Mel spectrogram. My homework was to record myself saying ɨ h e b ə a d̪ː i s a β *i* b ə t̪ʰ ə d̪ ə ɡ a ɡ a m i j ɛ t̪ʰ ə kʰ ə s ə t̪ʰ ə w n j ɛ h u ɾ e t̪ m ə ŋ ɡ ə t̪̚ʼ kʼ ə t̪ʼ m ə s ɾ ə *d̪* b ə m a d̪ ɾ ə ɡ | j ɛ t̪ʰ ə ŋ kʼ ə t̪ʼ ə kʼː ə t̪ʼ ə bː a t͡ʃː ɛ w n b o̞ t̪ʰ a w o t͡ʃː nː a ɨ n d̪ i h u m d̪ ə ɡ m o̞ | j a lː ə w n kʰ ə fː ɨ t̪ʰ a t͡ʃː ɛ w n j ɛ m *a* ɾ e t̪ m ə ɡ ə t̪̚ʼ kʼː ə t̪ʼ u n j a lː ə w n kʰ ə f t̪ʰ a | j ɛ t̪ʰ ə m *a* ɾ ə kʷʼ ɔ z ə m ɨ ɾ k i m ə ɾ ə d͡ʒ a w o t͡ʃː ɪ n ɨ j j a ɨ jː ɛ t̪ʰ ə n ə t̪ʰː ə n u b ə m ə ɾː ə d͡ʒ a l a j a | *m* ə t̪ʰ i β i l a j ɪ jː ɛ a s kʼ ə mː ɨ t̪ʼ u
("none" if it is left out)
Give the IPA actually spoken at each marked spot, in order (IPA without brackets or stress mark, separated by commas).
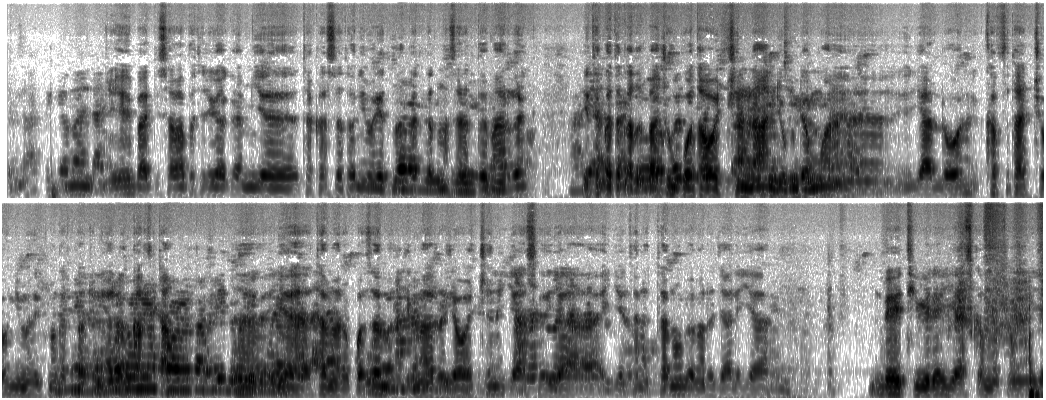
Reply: a, t̪, ə, ə, b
